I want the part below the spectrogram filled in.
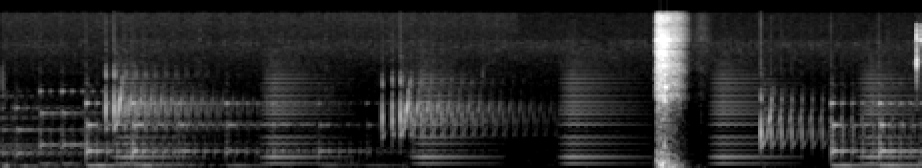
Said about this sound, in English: The wasp makes a fantastic noise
